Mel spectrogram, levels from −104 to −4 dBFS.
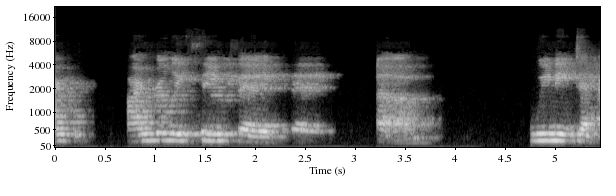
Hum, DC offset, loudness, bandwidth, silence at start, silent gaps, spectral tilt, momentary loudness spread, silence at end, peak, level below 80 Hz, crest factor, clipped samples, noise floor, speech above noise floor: none; under 0.1%; -26 LUFS; 7.8 kHz; 0 s; none; -6.5 dB/octave; 16 LU; 0 s; -10 dBFS; -78 dBFS; 16 dB; under 0.1%; -89 dBFS; 64 dB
